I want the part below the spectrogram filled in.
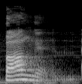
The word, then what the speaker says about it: banging: And the word I chose for myself was the word bangen. And you have to say it like that. The pronunciation, it just came to me, but we have to say it like that. It came to me unprovoked and it has to be said like that.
